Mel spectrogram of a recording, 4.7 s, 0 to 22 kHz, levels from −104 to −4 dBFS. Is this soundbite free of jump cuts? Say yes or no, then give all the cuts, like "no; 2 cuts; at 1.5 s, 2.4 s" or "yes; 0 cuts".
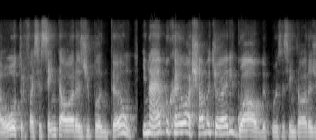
no; 2 cuts; at 2.1 s, 3.2 s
